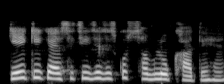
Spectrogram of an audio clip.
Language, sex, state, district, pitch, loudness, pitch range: Hindi, female, Chhattisgarh, Rajnandgaon, 265 Hz, -16 LUFS, 235-280 Hz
